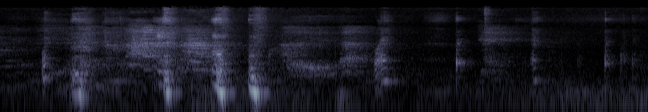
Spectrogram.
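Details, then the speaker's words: Newborn baby during burping: several brief, abrupt gulping sounds at irregular intervals in a quiet room, typical baby hiccups, with air in the tummy (aerophagia); a normal finding. "so these are typical hiccups in a baby okay and as you can see that sound is also sound of aeroasia and Air in the tummy"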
